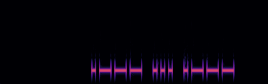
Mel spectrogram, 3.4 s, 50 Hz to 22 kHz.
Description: Morse code, heard as a keyed tone, about 25 wpm, 700 Hz. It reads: JSJ
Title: USA Call Sign Postfixes - 3 Letters 25wpm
